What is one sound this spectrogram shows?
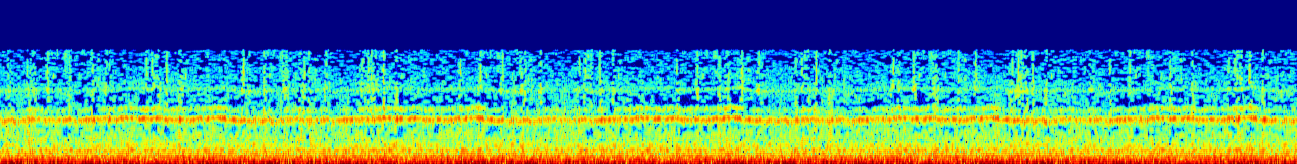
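Lava bubbles and rumbles low and steadily.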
